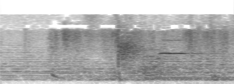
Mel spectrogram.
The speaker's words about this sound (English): That's a manly punch.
